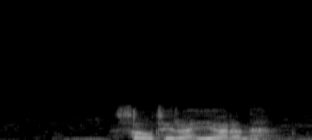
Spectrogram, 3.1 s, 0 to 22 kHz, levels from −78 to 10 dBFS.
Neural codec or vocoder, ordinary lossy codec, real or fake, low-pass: none; AAC, 32 kbps; real; 5.4 kHz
